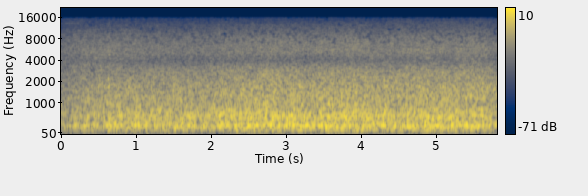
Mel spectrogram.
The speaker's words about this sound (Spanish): Más allá de los montes se llegaba a un hermoso río cuyo impetuoso curso me devolvió la memoria de la balsa en la que había embarcado en mi último viaje.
